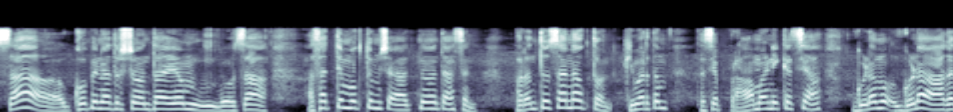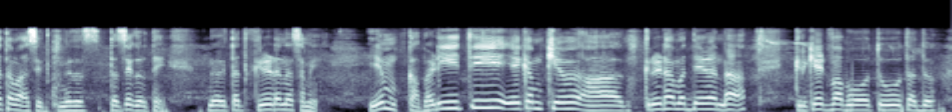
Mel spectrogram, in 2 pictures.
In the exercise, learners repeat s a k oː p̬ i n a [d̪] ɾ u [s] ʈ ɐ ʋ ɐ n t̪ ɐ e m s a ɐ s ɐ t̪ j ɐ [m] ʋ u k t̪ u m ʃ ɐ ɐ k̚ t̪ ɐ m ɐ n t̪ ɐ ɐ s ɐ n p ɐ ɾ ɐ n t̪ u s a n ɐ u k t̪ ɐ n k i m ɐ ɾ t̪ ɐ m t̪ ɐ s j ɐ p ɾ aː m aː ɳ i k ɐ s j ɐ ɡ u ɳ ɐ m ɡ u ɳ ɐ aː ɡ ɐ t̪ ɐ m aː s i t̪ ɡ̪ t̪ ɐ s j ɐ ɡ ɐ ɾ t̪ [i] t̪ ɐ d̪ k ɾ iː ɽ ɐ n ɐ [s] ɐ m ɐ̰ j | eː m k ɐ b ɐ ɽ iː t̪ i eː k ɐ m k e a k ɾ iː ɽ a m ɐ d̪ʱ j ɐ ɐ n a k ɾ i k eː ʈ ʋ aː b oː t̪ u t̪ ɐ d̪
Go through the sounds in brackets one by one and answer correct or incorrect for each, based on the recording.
correct, incorrect: ʂ, correct, incorrect: e, correct

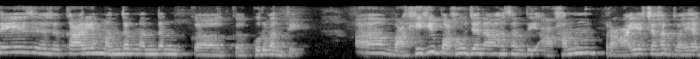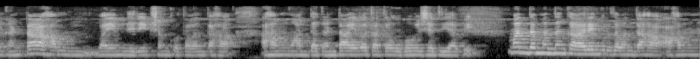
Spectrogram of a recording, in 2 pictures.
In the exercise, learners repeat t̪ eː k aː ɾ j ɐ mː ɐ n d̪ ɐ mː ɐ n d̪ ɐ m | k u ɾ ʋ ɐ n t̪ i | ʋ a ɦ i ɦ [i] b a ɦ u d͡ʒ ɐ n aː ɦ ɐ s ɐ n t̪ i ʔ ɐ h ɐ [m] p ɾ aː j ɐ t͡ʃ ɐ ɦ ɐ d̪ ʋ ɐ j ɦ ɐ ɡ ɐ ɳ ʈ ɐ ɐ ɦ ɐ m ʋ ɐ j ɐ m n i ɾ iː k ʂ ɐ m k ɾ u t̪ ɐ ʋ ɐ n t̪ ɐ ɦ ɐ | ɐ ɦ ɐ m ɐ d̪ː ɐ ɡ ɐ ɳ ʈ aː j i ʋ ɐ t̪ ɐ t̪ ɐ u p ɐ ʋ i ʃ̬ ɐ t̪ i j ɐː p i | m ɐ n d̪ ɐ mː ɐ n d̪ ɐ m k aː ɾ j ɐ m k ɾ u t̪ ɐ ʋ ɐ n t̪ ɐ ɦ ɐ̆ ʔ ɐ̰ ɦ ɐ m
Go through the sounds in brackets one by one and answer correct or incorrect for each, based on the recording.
correct, correct

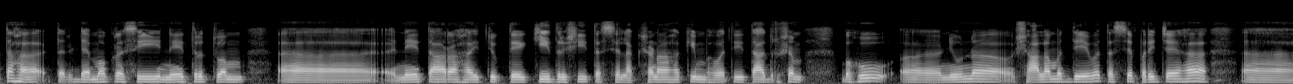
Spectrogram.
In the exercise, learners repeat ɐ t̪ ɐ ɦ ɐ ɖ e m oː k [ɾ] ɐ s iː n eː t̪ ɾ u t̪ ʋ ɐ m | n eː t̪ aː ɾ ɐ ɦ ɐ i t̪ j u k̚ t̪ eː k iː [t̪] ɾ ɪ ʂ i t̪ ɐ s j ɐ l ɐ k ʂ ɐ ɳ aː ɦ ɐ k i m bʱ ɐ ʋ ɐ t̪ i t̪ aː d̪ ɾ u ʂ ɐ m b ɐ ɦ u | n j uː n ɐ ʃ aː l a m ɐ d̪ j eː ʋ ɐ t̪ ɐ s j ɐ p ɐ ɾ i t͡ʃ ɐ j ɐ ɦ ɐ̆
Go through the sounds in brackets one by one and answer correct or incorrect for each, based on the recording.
correct, incorrect: d̪

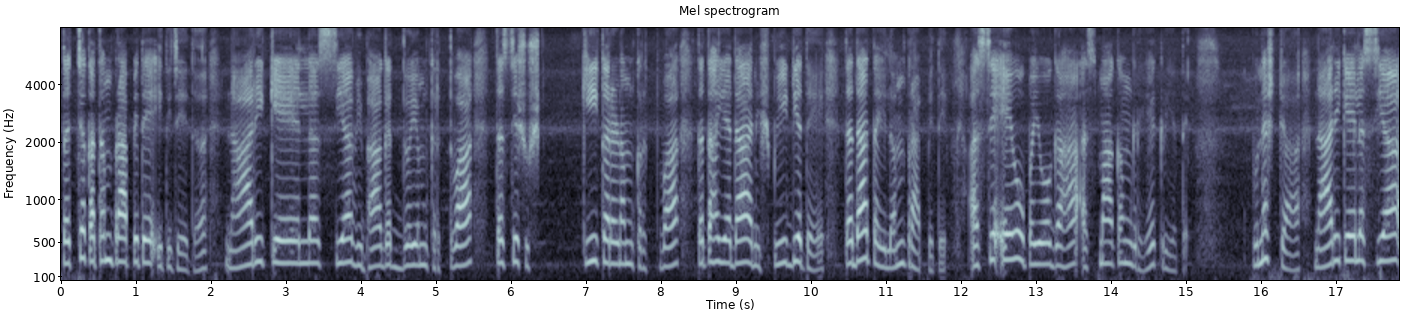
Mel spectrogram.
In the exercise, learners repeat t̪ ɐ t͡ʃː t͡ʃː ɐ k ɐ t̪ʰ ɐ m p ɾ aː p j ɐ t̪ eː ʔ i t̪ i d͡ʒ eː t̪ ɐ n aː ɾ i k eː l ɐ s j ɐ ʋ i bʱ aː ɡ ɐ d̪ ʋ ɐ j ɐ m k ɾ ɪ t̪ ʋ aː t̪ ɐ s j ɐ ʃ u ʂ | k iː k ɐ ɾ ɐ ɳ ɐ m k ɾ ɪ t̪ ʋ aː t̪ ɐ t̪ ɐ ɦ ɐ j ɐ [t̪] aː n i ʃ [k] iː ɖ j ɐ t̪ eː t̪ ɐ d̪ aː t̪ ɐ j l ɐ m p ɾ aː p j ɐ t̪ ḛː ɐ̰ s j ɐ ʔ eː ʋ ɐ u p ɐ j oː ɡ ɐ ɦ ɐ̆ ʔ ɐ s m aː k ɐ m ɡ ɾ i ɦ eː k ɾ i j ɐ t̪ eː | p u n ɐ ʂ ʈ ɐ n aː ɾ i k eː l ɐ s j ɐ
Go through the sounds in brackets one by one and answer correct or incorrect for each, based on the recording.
incorrect: d̪, incorrect: p

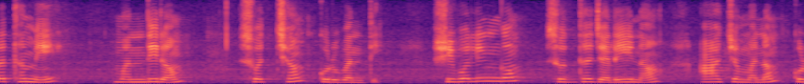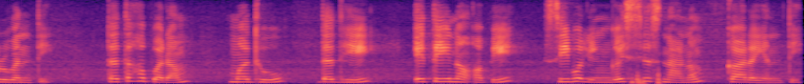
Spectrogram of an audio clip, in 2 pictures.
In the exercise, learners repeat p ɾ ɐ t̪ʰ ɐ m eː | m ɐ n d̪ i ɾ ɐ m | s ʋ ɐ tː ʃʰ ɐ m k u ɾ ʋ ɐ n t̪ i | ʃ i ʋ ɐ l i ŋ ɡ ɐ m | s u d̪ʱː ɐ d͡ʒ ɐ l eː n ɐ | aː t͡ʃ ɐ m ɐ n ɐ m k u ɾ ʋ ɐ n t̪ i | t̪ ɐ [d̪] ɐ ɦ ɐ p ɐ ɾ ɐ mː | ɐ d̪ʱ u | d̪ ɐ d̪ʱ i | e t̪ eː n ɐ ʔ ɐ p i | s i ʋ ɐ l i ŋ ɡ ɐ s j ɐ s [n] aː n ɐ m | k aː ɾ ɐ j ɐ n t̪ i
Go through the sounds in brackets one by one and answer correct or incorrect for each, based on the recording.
incorrect: t̪, correct

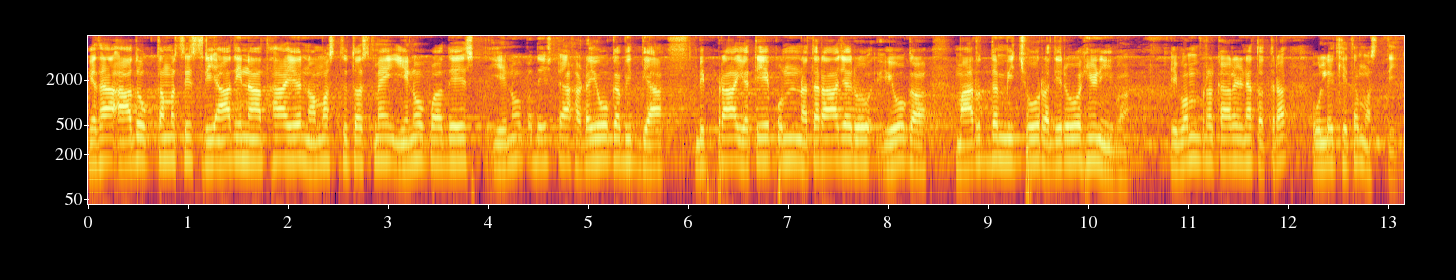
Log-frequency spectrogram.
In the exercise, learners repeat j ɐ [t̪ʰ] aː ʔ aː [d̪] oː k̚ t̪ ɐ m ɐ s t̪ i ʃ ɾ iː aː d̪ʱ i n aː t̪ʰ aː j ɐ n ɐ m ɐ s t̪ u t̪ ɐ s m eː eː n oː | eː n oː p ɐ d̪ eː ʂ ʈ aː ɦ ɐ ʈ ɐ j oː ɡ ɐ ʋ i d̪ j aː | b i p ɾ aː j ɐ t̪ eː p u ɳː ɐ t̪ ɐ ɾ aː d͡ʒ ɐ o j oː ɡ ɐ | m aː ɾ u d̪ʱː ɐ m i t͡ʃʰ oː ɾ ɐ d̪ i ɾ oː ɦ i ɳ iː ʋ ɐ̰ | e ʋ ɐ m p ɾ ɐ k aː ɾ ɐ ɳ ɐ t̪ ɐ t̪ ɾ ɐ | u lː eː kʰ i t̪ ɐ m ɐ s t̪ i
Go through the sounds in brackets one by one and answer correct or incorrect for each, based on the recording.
correct, correct

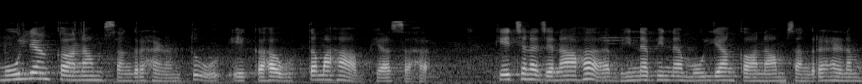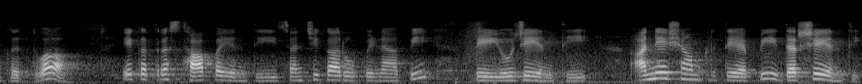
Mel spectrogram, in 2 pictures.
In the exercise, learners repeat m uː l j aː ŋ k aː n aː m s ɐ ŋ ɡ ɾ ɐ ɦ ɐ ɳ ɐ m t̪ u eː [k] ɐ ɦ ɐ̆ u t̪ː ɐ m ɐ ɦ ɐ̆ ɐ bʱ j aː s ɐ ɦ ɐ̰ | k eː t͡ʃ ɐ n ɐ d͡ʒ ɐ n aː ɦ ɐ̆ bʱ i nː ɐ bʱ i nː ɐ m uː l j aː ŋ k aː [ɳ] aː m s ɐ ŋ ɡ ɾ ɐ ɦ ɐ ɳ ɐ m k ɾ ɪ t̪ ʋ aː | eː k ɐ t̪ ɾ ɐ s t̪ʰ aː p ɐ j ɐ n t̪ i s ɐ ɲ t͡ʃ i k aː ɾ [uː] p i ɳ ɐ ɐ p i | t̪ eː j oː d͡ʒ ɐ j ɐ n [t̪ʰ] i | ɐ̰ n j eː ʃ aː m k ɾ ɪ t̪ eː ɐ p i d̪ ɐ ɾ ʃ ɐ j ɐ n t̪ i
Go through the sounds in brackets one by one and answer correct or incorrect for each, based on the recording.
correct, incorrect: n, correct, incorrect: t̪

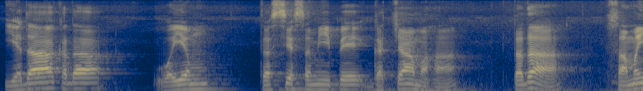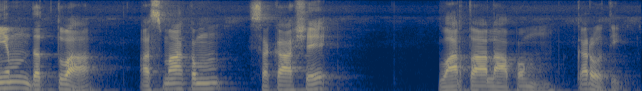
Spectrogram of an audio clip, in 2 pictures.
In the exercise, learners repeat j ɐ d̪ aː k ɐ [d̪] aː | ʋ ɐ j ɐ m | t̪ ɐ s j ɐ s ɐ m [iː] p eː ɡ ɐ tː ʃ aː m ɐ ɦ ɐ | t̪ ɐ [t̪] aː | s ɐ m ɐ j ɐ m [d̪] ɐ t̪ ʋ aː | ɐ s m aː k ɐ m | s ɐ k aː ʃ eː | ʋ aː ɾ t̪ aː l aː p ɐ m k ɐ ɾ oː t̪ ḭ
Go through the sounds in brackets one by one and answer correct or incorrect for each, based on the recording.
correct, correct, incorrect: d̪, correct

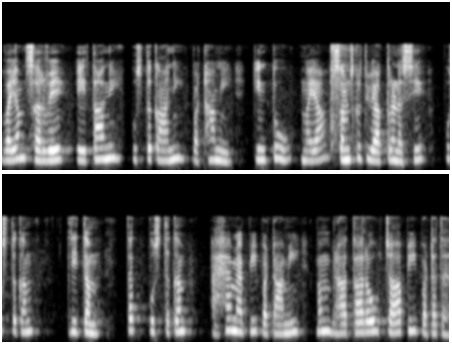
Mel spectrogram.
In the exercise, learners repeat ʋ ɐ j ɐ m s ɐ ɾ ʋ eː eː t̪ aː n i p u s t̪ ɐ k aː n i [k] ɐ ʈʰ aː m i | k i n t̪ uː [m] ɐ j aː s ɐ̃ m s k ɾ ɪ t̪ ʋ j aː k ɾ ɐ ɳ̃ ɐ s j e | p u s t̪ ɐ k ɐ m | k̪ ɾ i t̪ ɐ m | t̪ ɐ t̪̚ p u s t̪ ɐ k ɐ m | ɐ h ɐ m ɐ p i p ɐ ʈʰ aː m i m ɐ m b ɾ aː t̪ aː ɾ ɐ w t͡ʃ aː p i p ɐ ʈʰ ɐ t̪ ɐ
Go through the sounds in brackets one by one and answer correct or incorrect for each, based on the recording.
incorrect: p, correct

